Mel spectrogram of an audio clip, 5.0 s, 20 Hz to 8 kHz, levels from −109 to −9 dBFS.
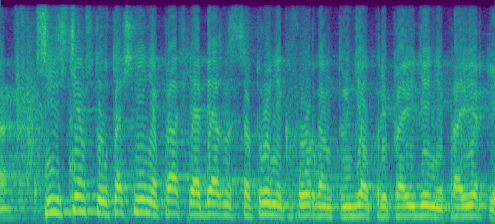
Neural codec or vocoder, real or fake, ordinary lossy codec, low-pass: none; real; none; 7.2 kHz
